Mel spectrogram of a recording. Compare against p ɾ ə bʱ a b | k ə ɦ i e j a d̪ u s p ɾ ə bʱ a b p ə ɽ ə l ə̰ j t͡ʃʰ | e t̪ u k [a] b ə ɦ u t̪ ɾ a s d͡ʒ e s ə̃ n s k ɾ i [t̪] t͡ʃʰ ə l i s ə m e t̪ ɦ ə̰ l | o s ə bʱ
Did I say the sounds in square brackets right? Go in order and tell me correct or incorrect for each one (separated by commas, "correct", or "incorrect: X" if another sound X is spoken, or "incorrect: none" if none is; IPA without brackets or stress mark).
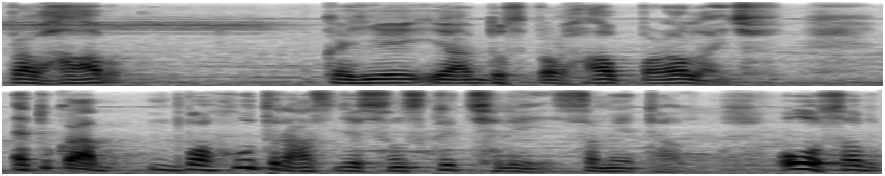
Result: correct, correct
